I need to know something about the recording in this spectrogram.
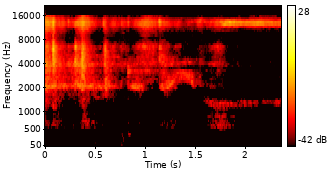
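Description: Near silence, with faint whispering as of someone murmuring to herself while reading.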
